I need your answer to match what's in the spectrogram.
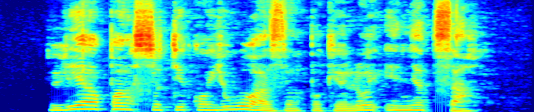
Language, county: Lithuanian, Vilnius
